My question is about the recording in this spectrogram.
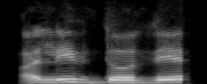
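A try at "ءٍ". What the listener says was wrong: वो भी हमजा ही है, अभी बताई थी ना मैं, आप नहीं थे देखो क्लास में, अभी थोड़ी देर पहले बताई थी मैं।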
